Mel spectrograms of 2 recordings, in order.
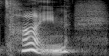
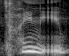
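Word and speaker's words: Tairn: And she said that Mira's dragon is Tyne, and the audiobook, it's Tiny, which I don't think Tiny probably isn't right, but in this audiobook, it's still Tiny.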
